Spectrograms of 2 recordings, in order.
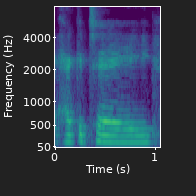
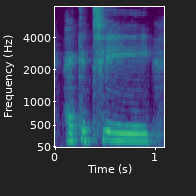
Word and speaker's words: Hecate: are working with goddess hekarte hekate hecate um heck arch however you want to say her name spelt with a c spoke with a k very powerful goddess goddess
